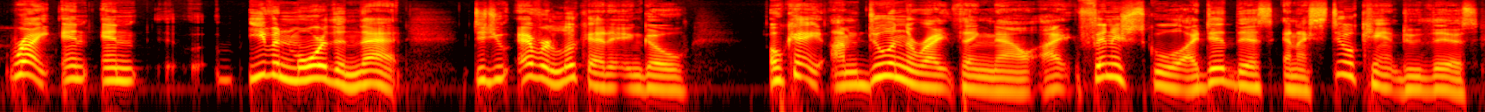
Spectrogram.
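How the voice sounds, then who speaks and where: A man's voice: fairly high pitch, very animated, a little slow, no echo. A man hosting a podcast from a home studio, asking probing questions and repeating them. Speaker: podcast host. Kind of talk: interview questions.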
